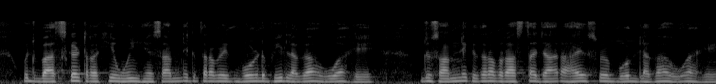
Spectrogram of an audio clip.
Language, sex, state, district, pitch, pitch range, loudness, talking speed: Hindi, male, Chhattisgarh, Bastar, 140 Hz, 135-150 Hz, -35 LUFS, 225 wpm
